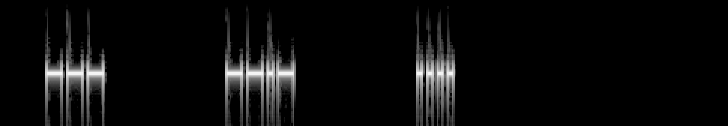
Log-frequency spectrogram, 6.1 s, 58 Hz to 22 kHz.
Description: Morse code, heard as a keyed tone, about 27 wpm, spaced as for 8 wpm, 700 Hz. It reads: OQH
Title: USA Call Signs - 6 Characters - 8x Character Spacing - 28wpm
